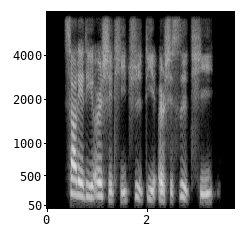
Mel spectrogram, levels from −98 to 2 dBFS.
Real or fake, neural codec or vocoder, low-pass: fake; codec, 24 kHz, 0.5 kbps, DualCodec; 7.2 kHz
